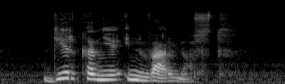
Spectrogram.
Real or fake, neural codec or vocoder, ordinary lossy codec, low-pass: fake; vocoder, 44.1 kHz, 128 mel bands, Pupu-Vocoder; none; 19.8 kHz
